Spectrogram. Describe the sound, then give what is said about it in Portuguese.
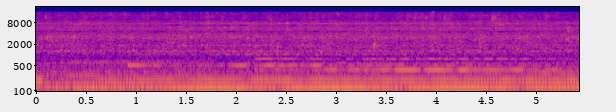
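Water flows in a steady, continuous wash, like a stream or fountain, holding an even level throughout with a soft low hum beneath it and no voices. “Vamos ouvir o barulho da água da vida circulando perto de nós, nos conectando a essa energia.”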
